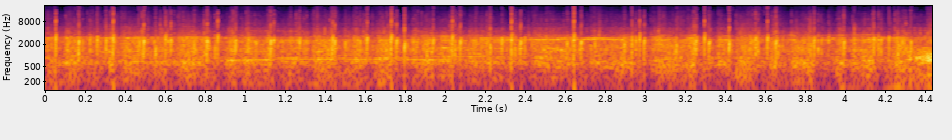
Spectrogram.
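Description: A crowd at the Fiestas del Pilar proclamation in Zaragoza applauds with lively, uneven clapping, some individual claps sharp and close, with a bit of cheering mixed in.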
